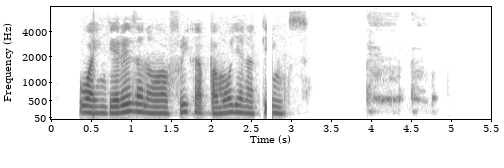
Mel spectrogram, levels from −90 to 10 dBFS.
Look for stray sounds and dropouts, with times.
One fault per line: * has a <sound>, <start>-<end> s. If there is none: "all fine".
* has a dropout, 2.7-2.8 s
* has a cough, 3.9-4.9 s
